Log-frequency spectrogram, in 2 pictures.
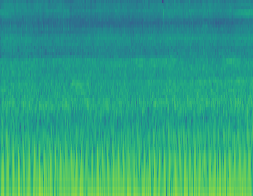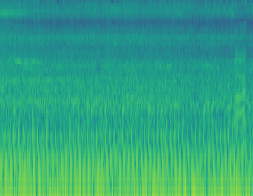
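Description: A Royal Enfield motorcycle being ridden on a potholed road gives a loud, steady thumping engine drone close by, a continuous rhythmic putter throughout with no pauses.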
